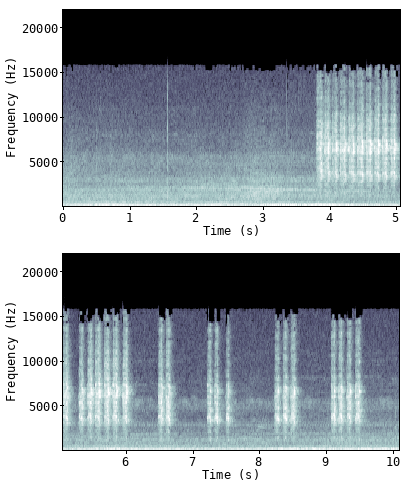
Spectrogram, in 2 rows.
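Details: Barn swallows at a nest, on the day the single surviving chick fledged, 22 days after hatching (19 April 2023), give bursts of harsh, high, buzzy chatter, quickly repeated, over a steady low rumble.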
